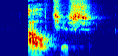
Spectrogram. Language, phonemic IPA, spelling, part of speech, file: Dutch, /ˈalcəs/, aaltjes, noun, Nl-aaltjes.ogg
- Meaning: plural of aaltje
